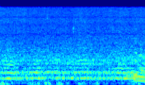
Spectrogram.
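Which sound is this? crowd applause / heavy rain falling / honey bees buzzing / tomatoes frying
honey bees buzzing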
